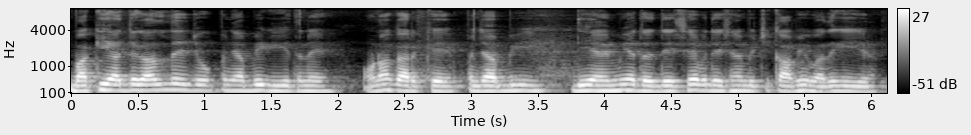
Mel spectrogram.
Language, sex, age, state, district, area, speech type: Punjabi, male, 18-30, Punjab, Fatehgarh Sahib, rural, spontaneous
